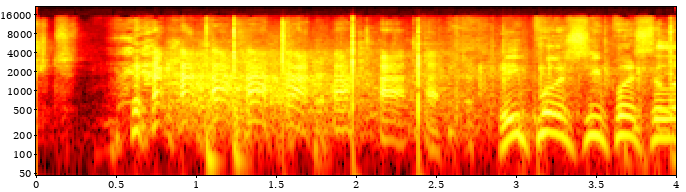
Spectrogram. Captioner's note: laughter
